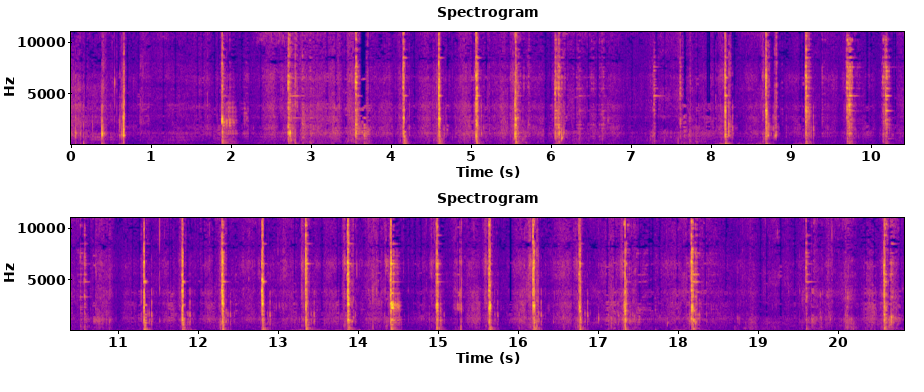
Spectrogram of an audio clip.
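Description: Ice chisel (spud bar) chopping into lake ice: a long run of sharp strikes, roughly two a second.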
